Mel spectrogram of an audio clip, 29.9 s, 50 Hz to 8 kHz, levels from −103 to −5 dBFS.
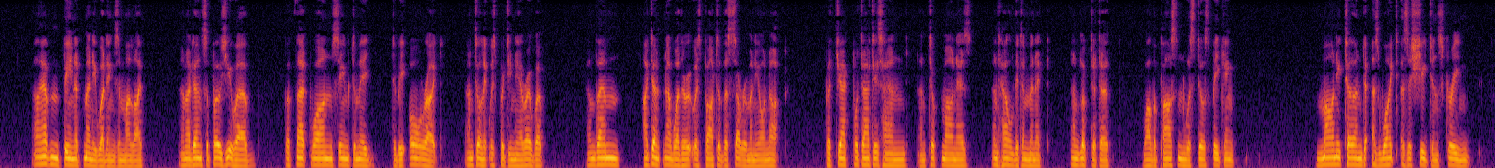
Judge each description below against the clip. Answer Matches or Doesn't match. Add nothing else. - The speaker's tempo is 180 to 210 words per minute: Doesn't match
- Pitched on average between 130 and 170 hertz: Doesn't match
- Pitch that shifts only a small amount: Matches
